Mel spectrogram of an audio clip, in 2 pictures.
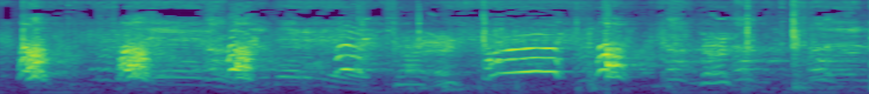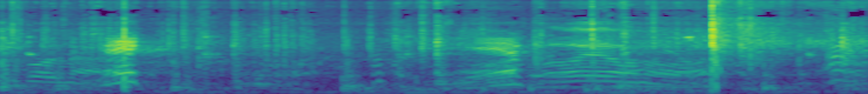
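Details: Dog during protection training giving a rapid series of harsh, arching barks in the first three seconds, then scattered yelps and sharp noises amid human voices and handling sounds.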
